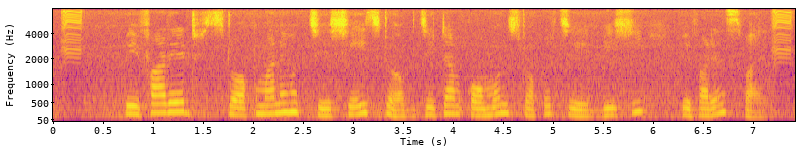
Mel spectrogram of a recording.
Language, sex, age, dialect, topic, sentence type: Bengali, female, 46-50, Western, banking, statement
